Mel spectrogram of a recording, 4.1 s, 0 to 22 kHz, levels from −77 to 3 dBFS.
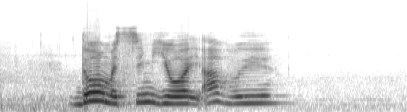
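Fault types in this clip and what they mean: Microphone overload: the tops of the loudest peaks are flattened against the converter's ceiling, likely from input gain set too high. From 0.85 to 1.02 s the level runs about 4 dB past full scale with many samples clipped, adding a harsh crackle. From 1.79 to 1.87 s a milder overshoot of about 2 dB does the same.
Microphone volume stepped down: voice and background both drop in level suddenly, in a single step, likely because the call software cut the device's input gain after detecting clipping. The first drop, at 0.88 s, is about 3 dB. The second, at 1.89 s, is about 6 dB, just after the second distorted peak.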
